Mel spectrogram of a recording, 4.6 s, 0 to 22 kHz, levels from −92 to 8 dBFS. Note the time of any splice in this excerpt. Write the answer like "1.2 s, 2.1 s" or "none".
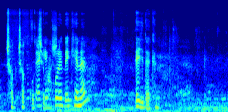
1.0 s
